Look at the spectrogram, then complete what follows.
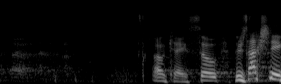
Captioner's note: laughter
